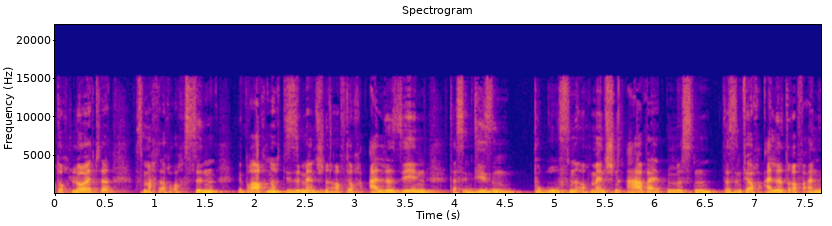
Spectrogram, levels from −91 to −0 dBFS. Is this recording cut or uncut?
cut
